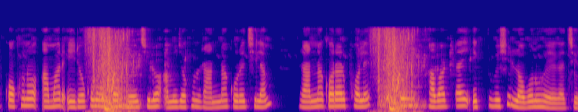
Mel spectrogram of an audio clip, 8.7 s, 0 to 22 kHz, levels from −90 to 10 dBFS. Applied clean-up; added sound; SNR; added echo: classical method log-MMSE.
